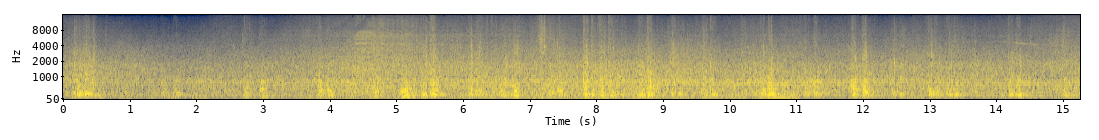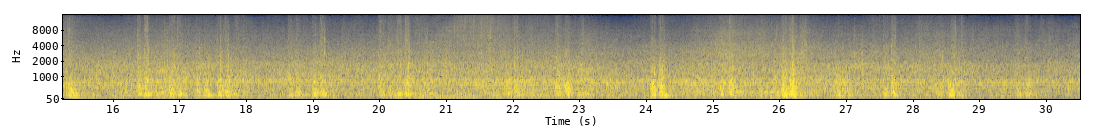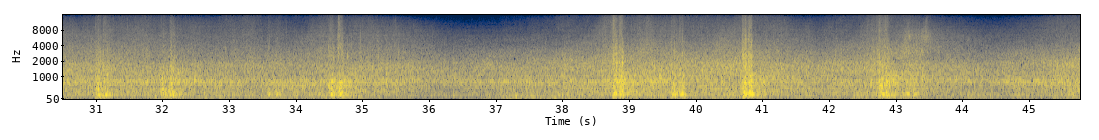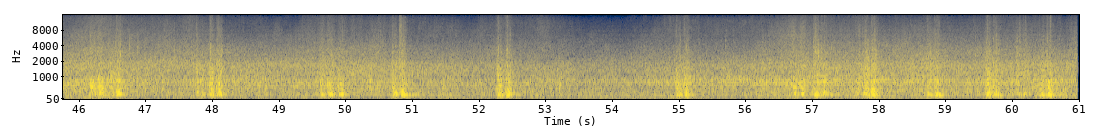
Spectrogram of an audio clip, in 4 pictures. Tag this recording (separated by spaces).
field-recording Tascam NTG4 wikiGong traffic-noise mic bridge WS6 Rode DR-100-Mk3 wind traffic noise San-Francisco Golden-Gate-Bridge road-noise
